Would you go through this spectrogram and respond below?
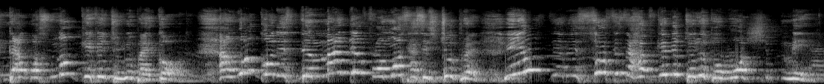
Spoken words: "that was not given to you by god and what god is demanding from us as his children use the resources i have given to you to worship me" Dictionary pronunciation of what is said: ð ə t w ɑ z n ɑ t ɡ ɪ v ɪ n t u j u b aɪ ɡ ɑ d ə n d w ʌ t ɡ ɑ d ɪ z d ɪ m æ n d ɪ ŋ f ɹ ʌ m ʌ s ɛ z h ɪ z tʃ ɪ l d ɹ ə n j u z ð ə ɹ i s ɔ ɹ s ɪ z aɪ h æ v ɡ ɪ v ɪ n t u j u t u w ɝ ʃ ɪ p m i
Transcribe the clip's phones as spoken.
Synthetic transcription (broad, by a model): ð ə t w ɑ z n ɑ t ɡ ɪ v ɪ n t u j u b aɪ ɡ ɑ d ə n w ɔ t ɡ ɑ d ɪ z d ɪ m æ n d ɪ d f ɹ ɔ m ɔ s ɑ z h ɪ s tʃ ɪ l d ɹ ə n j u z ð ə ɹ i s ɔ s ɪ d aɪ h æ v ɡ ɪ v ɪ n t u j u t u w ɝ ʃ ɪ p m i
